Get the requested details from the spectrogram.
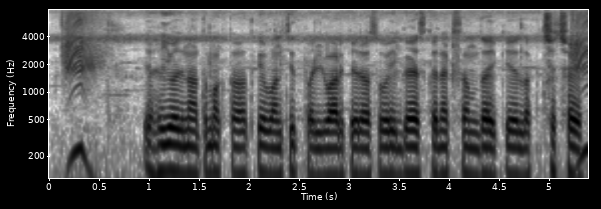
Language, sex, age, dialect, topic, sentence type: Maithili, male, 18-24, Eastern / Thethi, agriculture, statement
